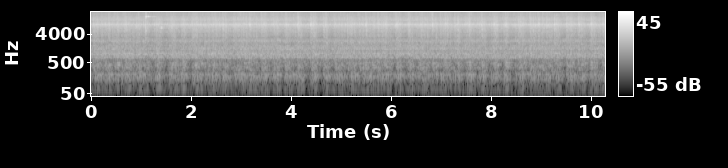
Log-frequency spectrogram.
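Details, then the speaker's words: Twin-turbo LS V8 Malibu build, first start: steady even idle with light hiss, no knock or miss; smoke was residue burning off manifolds; sounds healthy. "That was incredible. This thing sounds like, there's no camera or anything in this thing, so it sounds decent the way it is."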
